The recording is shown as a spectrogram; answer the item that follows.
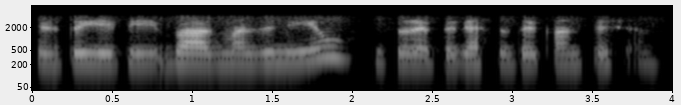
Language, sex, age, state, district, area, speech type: Kashmiri, female, 18-30, Jammu and Kashmir, Shopian, rural, conversation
